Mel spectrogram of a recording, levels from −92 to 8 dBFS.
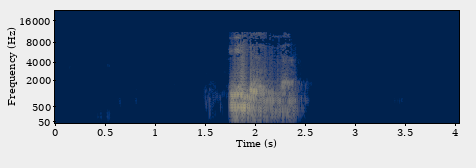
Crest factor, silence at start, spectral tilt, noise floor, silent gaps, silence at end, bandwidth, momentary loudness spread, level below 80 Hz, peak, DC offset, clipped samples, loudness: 26 dB; 1.75 s; -2.5 dB/octave; -88 dBFS; none; 1.65 s; 11.5 kHz; 14 LU; -72 dBFS; -12 dBFS; under 0.1%; under 0.1%; -32 LUFS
